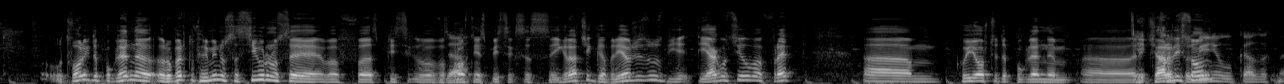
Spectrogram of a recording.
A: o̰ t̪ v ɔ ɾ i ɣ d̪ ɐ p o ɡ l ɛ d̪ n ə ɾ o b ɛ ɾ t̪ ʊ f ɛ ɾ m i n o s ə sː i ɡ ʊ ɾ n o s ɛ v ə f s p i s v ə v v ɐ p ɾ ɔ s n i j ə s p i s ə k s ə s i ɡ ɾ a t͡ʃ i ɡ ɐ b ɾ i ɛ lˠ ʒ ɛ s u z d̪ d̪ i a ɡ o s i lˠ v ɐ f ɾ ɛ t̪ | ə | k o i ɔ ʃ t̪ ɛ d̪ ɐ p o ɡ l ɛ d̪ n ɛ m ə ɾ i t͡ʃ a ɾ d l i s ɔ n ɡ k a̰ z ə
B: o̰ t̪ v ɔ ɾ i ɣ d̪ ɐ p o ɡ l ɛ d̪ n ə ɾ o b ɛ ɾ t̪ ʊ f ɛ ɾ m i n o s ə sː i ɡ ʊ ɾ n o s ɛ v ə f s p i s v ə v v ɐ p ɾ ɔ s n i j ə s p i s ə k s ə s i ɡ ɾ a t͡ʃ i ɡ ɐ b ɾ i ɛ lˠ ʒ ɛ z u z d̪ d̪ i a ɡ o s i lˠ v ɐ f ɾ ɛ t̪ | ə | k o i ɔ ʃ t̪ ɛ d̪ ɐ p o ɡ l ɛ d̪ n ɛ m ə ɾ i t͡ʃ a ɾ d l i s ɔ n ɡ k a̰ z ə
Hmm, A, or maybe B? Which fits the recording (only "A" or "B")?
B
